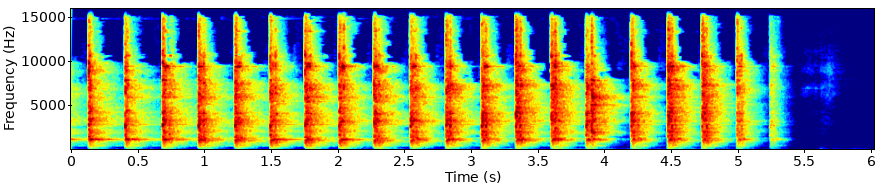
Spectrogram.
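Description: Hammer blows forming a small copper strip wedged in a steel bench vise, about three even strikes a second with a metallic ring. The blows stop about five seconds in.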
